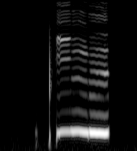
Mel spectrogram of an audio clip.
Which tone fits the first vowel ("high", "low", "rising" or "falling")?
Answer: high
